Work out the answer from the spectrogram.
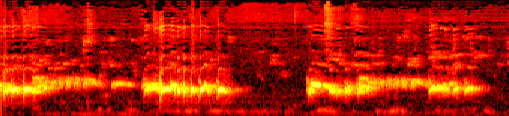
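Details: Song of a Majapahit zebra dove inviting a fight, with three linked phrases of stuttering, bubbling coos rising and falling slightly in pitch, each one to two seconds long, separated by a clear pause near the middle.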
